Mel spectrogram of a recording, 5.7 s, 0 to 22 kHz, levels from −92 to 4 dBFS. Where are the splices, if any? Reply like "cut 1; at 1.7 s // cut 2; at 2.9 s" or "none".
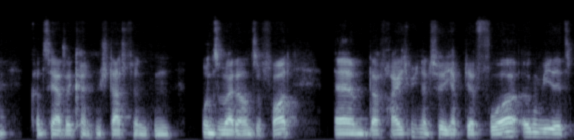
none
